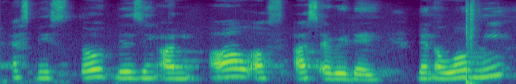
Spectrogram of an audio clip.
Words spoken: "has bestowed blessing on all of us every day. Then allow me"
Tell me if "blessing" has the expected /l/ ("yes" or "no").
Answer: no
